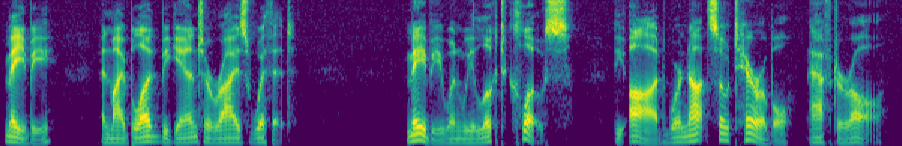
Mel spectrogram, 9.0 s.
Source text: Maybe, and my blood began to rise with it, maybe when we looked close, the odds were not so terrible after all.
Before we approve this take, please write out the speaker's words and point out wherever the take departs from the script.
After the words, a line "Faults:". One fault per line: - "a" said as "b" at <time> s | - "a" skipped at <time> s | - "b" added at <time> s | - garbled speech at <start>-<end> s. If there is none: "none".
Maybe, and my blood began to rise with it, maybe when we looked close, the odd were not so terrible after all.
Faults:
- "odds" said as "odd" at 6.3 s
